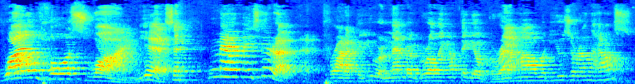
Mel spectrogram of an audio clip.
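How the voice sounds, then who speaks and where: A man's voice: on the high side, big pitch swings, normal speed, hardly any pauses, sharp tone. A man hosting an improv comedy show, projecting theatrically as he asks a live audience for suggestions. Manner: theatrical showman, projecting to a crowd. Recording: very echoey theater, distant mic.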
